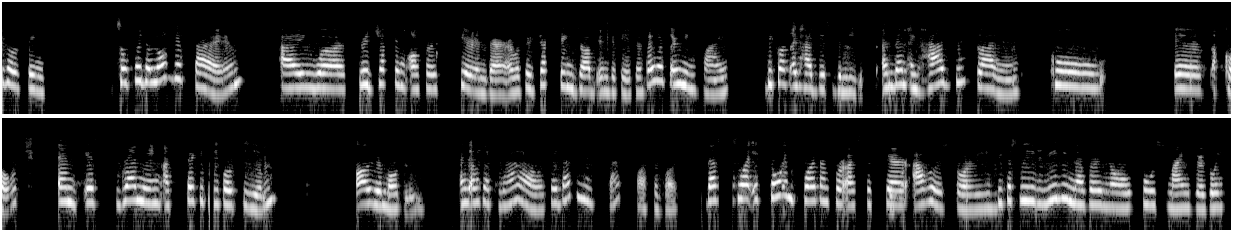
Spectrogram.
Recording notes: The audio of this interview isn't the best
